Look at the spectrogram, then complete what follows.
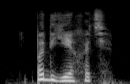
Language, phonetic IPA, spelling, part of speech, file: Russian, [pɐdˈjexətʲ], подъехать, verb, Ru-подъехать.ogg
- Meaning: 1. to drive up (to) 2. to drop in, to pay a short visit 3. to get (round), to start a pick up line, to get on the right side (of)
